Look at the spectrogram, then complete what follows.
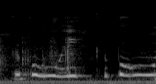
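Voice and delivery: high pet-talk praise; sing-song praise for a dog. Real, not acted.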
